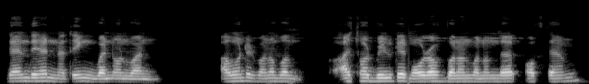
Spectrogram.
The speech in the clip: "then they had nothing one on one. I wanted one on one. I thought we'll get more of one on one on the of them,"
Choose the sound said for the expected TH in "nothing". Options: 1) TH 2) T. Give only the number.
2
